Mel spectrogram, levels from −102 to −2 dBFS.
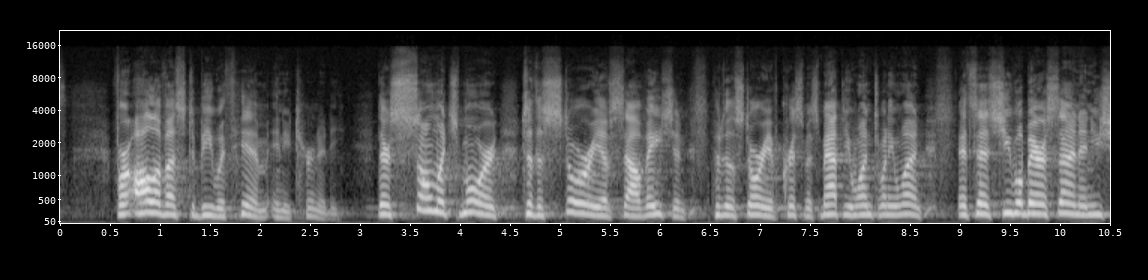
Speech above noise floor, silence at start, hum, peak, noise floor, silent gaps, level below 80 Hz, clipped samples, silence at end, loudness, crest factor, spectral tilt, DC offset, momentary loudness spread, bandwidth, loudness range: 33 dB; 0.55 s; none; -4 dBFS; -56 dBFS; none; -86 dBFS; under 0.1%; 0 s; -23 LUFS; 20 dB; -5 dB/octave; under 0.1%; 15 LU; 12.5 kHz; 3 LU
